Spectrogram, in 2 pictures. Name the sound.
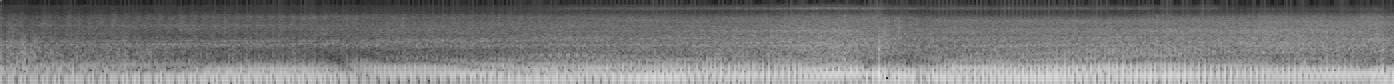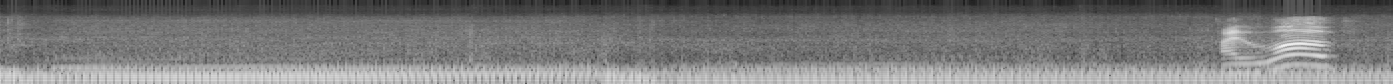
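Victory Cross Country motorcycle V-twin engine running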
